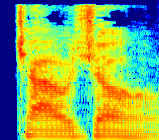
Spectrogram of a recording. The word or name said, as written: Chaozhou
